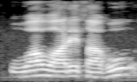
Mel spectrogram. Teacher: ওয়া ওপেন রাখবেন, ওয়া দুইটা ওয়া ওপেন করে পড়বো আমরা, রাটাকে একটু পাতলা করে পড়বো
